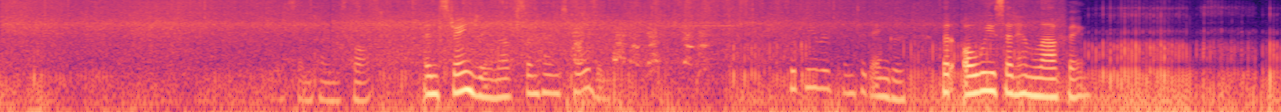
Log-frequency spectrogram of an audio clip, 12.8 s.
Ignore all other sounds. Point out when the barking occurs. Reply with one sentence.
The barking can be heard from 5.6 to 7.2 s.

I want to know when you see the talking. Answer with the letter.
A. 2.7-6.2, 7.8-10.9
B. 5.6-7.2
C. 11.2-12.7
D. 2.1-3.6
A.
